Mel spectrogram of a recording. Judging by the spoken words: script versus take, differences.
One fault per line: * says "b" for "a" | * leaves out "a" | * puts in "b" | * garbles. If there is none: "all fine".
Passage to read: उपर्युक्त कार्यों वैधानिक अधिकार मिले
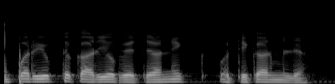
all fine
